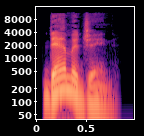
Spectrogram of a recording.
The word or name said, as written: damaging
